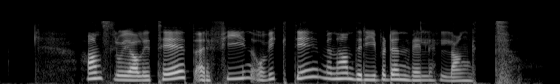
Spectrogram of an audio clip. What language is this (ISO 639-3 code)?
nor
